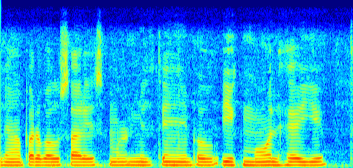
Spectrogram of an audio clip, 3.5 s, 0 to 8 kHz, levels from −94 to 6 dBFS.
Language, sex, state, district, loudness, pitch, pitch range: Hindi, male, Jharkhand, Deoghar, -16 LUFS, 155 Hz, 155-160 Hz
